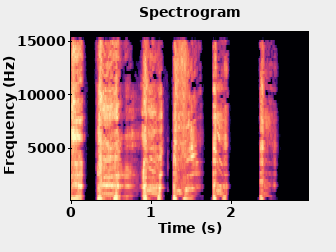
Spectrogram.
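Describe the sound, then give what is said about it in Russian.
Harsh coughing from a man in a fog-filled room: a rapid run of about six short, loud, voiced coughs with brief gaps between them, the last one quieter, with no other sound. “Не договорив, он закашлялся. Буквально через пару мгновений его недуг подхватили все остальные.”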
